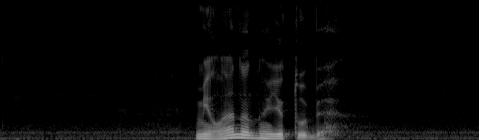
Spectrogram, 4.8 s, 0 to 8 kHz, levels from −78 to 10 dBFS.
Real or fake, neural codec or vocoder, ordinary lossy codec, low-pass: real; none; none; none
